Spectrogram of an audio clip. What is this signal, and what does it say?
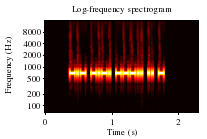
Morse code, heard as a keyed tone, about 46 wpm, 700 Hz. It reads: KC8IT
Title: USA Call Signs - 5 Characters - 3x Character Spacing - 45wpm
